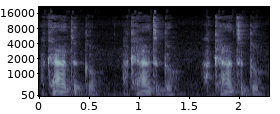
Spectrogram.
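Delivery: long-A "kaant" for "can't", lighter T; CAN'T, T easing off. Shown as a demonstration. Teacher drilling away the precise T, long-A "can't". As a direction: ease off the T of "can't". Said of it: "la précision que vous faites sur le T".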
